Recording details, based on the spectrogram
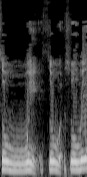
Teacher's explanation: ادا کریں گے تاکہ سین میں ساؤنڈ مکس نہ ہو اور واو مشدد ہے، سختی سے آپ نے واو کے ساتھ آپ نے ملانا ہے ، ثوی ثوی نہیں پڑھنا، ثوی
